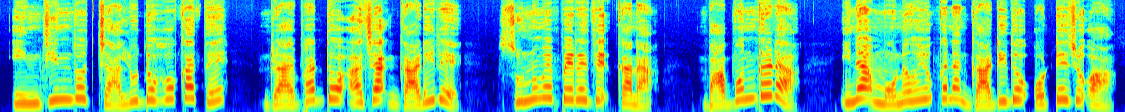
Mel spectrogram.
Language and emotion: Santali, fearful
